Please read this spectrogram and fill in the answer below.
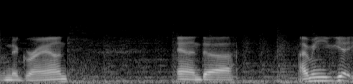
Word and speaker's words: Nagrand: it like wow Crandall always says Negron instead of nagrand and I mean you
